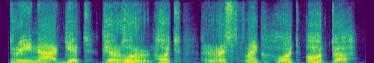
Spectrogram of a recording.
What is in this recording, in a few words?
Attack Grineer Male; Warframe; Battle Barks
